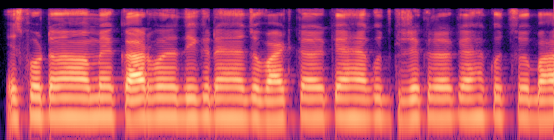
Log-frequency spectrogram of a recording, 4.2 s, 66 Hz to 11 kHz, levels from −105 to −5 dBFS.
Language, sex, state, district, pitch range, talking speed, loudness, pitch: Hindi, male, Chandigarh, Chandigarh, 150-155 Hz, 315 wpm, -19 LUFS, 150 Hz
